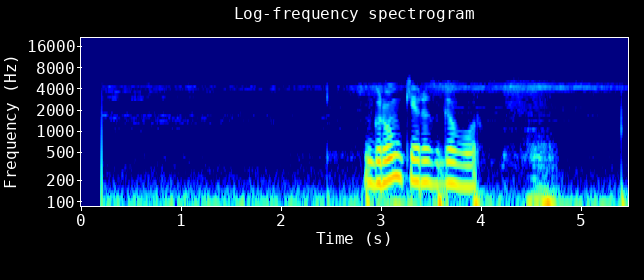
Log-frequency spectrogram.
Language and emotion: Russian, neutral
